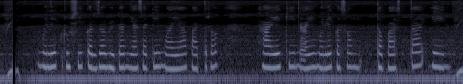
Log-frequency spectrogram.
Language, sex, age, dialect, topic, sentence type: Marathi, female, 18-24, Varhadi, banking, question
